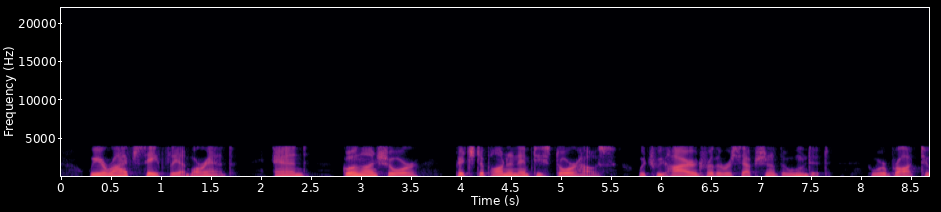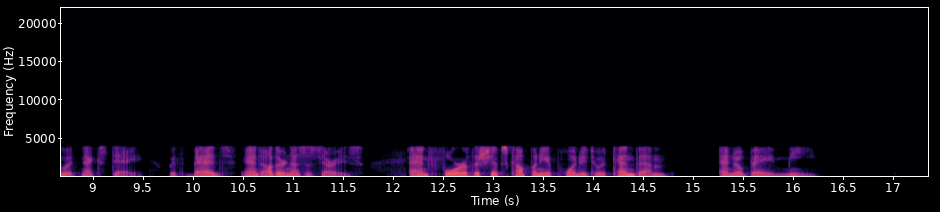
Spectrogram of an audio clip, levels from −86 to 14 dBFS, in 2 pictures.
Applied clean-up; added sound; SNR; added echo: none; none; none; none.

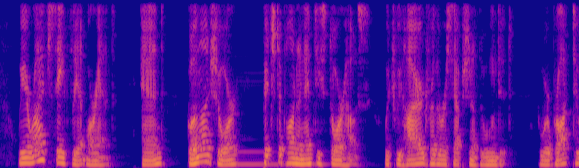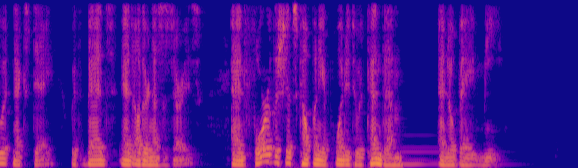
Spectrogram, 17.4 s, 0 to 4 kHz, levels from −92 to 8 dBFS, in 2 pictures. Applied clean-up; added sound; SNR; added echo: classical method WPE with log-MMSE.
